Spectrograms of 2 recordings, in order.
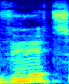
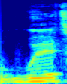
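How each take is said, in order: First: "Wirtz" with a V sound at the start; German pronunciation. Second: "Wirtz" with an English W sound at the start; English pronunciation. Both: Shown as a demonstration. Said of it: "however you want to say it".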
